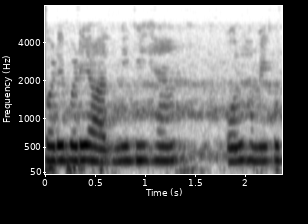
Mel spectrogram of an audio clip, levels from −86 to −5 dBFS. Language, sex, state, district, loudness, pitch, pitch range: Hindi, female, Punjab, Pathankot, -14 LUFS, 255 Hz, 250-260 Hz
